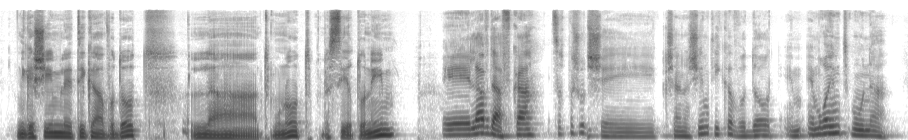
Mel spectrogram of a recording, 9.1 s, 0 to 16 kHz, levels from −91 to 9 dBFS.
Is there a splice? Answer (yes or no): yes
